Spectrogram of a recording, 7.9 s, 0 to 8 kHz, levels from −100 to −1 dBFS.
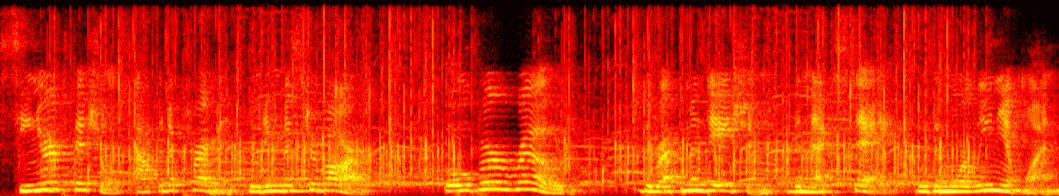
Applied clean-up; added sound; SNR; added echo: none; Applause / Cheering; 9 dB; reverberation time 1.2 s.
